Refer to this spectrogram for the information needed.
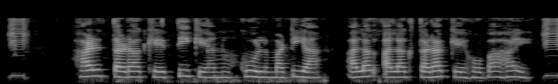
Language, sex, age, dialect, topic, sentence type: Magahi, female, 25-30, Western, agriculture, statement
